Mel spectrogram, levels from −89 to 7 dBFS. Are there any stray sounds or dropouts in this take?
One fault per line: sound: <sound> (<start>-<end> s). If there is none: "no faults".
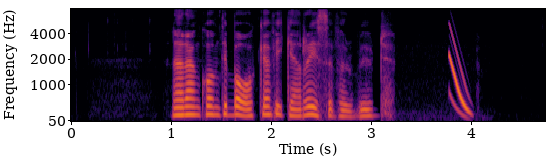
sound: chirp (3.8-4.0 s)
